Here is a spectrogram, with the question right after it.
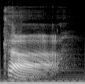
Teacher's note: You do not insert the r. The r is no longer there, so you have just the k sound and the long ah, the k and the long ah, and that makes car.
